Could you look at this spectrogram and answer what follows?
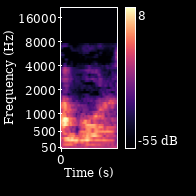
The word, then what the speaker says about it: Amora: En Amora zeggen we. Moeten we goed uitspreken dat niet gewoon zoals het staat in de Torah, de plaats is Amora.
